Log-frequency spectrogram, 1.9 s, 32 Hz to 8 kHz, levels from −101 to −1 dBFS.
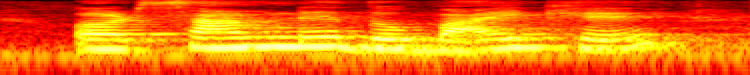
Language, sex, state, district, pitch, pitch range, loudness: Hindi, female, Tripura, West Tripura, 225 Hz, 220-240 Hz, -14 LUFS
